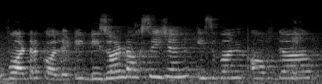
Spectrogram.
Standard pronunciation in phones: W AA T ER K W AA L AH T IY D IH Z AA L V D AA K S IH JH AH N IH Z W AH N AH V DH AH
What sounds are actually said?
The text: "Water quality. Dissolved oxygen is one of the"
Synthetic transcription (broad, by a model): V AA T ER K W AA L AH T IY D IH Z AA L D AA K S IH JH AH N IH Z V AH N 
